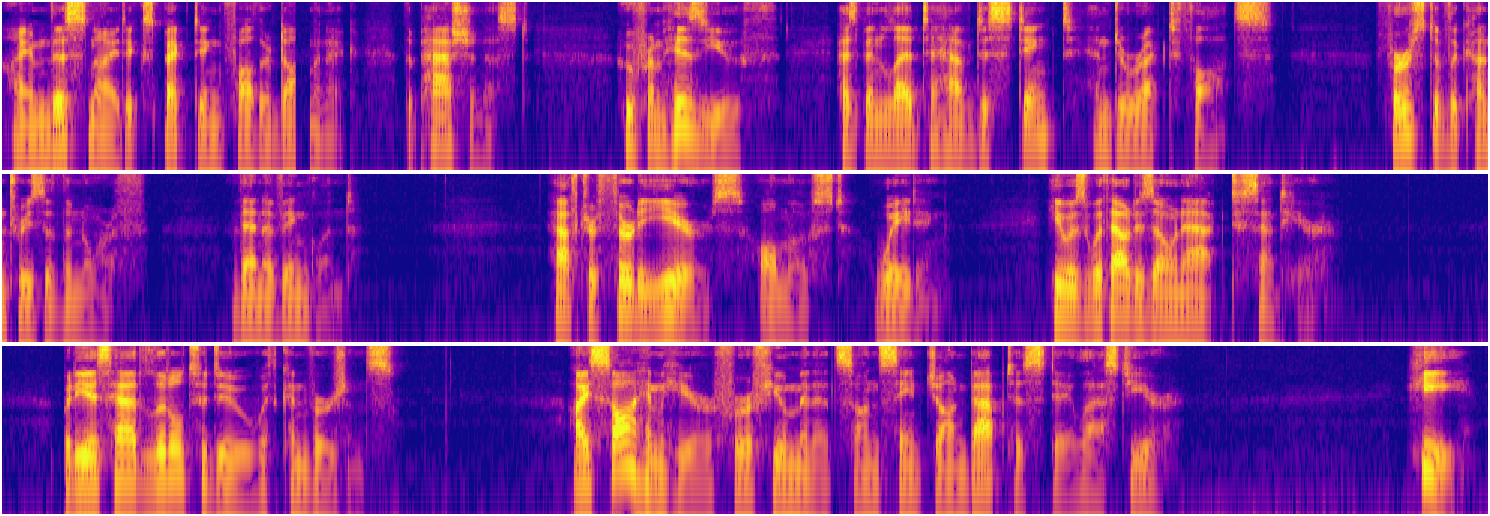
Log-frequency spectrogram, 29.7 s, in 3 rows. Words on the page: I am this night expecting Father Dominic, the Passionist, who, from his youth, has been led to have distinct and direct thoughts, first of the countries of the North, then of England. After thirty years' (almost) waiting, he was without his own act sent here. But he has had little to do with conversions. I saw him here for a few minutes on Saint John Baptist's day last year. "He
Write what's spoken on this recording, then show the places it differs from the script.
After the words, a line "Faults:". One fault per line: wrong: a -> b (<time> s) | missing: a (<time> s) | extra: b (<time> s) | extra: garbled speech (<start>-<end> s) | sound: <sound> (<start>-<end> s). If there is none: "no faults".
I am this night expecting Father Dominic, the Passionist, who, from his youth, has been led to have distinct and direct thoughts, first of the countries of the North, then of England. After thirty years' (almost) waiting, he was without his own act sent here. But he has had little to do with conversions. I saw him here for a few minutes on Saint John Baptist's day last year. "He
Faults:
sound: dropout (2.0-2.1 s)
